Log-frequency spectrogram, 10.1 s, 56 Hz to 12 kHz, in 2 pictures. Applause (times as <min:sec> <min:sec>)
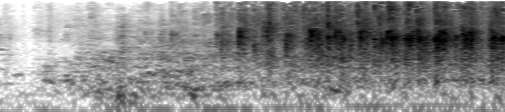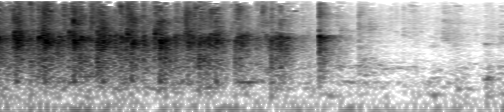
0:01.6 0:08.9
